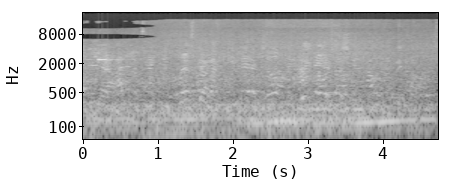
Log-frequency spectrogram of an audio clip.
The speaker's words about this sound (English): The camera is down the block and shooting across the street, so you're getting a lot of car noise.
